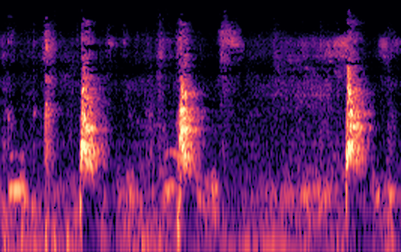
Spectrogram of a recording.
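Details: Poodle puppies yap three times, short bright barks about one to two seconds apart, over faint murmuring and small squeaky noises.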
